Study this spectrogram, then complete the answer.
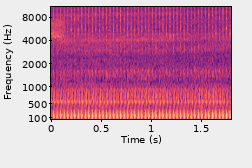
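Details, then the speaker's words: Karcher pressure washer, 6.5hp Briggs & Stratton engine with new carburetor, after long non-use, trigger pulled under load; fast even beat, tone changes, no surging, steady healthy normal running under load despite surging at idle. "But I don't know if y'all can hear the tune change whenever I hit it. So I'm about to hit it right now. Under load, no surging, no nothing."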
